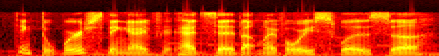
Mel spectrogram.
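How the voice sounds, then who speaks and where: A man's voice: on the low side, moderate pace, dull audio, soft background music. A young man from the East Coast of the US, casually commenting on his moves while playing and chatting with viewers. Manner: relaxed, talks through his moves and reads chat aloud. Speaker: streamer playing a board game.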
